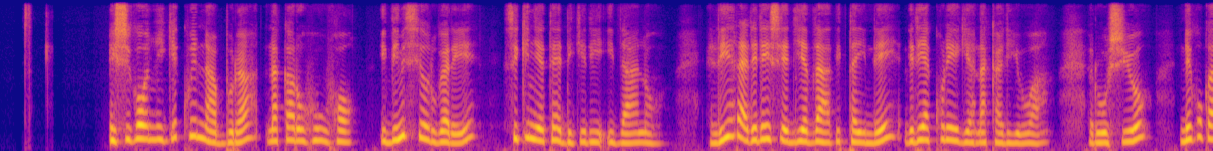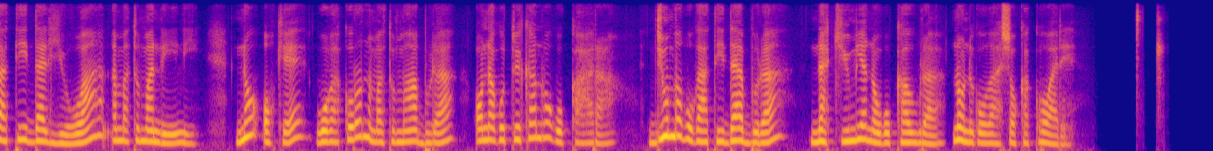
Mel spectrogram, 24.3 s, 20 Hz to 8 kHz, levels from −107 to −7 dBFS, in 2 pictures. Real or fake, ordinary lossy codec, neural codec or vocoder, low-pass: fake; none; codec, 16 kHz, 0.8 kbps, ZipCodec; 7.2 kHz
